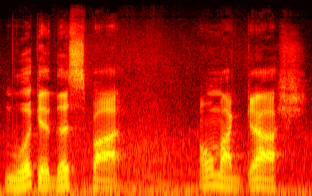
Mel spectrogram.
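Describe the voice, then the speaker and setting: A man's voice: mid-range voice, drawn-out words, a bit bright. An American man chatting casually on a livestream while roleplaying as a police officer, in a laid-back way. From South Carolina, United States. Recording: clear background noise, vehicle sounds.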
